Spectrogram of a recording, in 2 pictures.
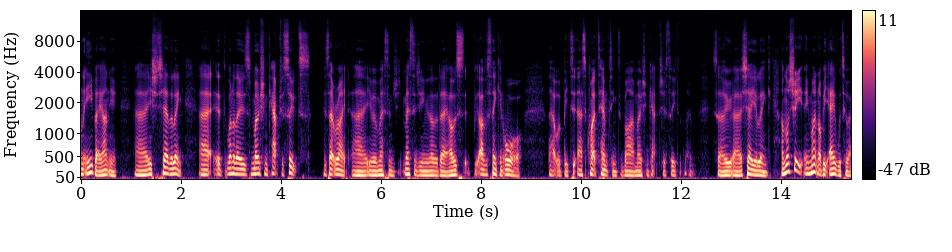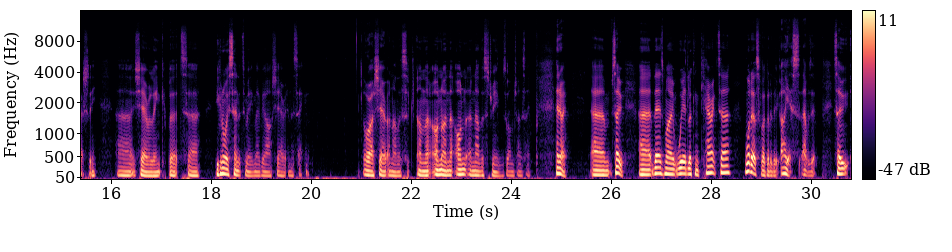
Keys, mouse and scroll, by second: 11.9-23.0 middle drag, 25.2-26.3 middle drag, 26.3-26.7 scroll down 2, 26.8-29.0 middle drag, 29.0 scroll up 2, 29.6 click.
